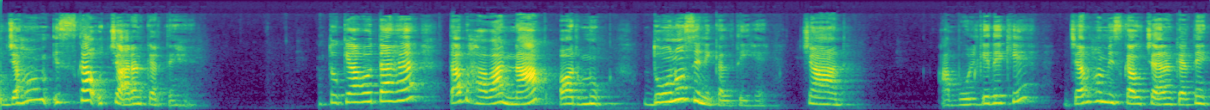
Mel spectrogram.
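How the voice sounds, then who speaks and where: A woman with a fairly high voice teaches a grammar lesson. She poses questions to her pupils and answers them herself in a repeating drill. Her voice rings in an echoey room.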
